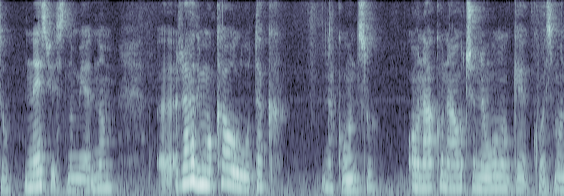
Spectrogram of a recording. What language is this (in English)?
Croatian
